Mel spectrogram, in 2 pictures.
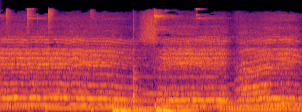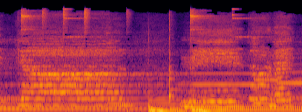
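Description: Malayalam Christian devotional music: a chanted, sung melody over instrumental accompaniment with a steady bass and light percussion strokes.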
